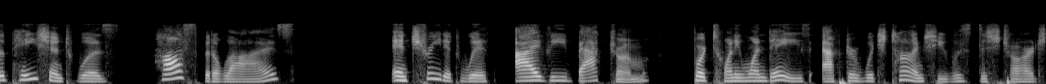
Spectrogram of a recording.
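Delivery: measured, slow, unhurried, deliberate reading aloud. Presenter reading a case question aloud for a chat audience, reading slowly. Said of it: "And I'm reading slow because".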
